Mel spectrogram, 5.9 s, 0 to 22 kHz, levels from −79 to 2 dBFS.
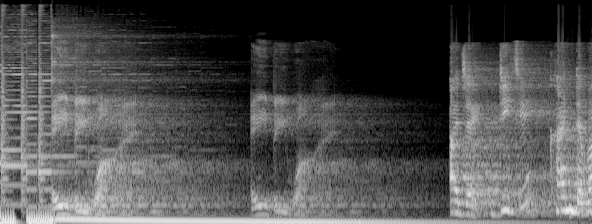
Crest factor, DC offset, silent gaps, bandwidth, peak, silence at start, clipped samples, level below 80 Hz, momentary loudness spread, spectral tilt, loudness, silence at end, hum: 12 dB; under 0.1%; none; over 20 kHz; 0 dBFS; 0 s; 0.1%; -14 dBFS; 16 LU; -5 dB/octave; -13 LUFS; 0 s; none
